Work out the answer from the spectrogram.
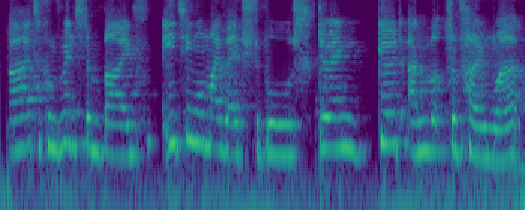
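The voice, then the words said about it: Young child's British accent. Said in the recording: “a kid with an accent, a little kid? I mean, I just kind of want a British kid”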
